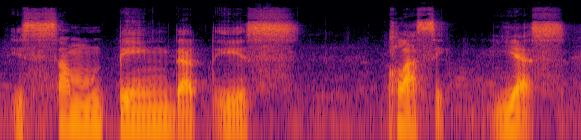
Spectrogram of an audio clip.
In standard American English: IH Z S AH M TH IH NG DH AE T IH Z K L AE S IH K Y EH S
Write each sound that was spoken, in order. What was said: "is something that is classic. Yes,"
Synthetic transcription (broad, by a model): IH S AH M T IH NG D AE T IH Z K L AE S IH K Y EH S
